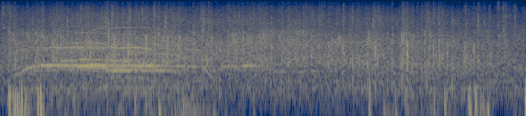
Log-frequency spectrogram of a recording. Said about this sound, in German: Dann haben wir Klaus-Peter Damitz. Ihr kennt ihn unter anderem als Jerry aus Rick and Morty. Ihr kennt ihn als Flanders von den Sims. Ihr kennt ihn als Tyrion aus Game of Thrones. Ganz großen Applaus bitte.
